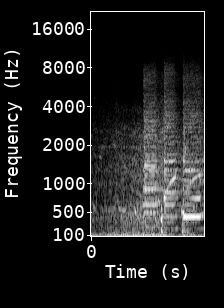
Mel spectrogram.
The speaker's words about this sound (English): They take good care of us, keep us safe and sound, and we love to hear the horns when they go by in the fourth. Kids love that, too.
